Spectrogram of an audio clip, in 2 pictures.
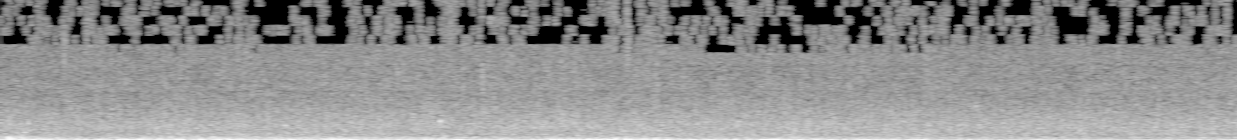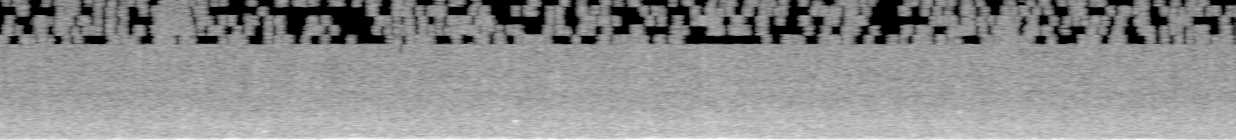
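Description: Steady rain falling, an even hiss, with a low rumble underneath that swells about ten and again about fourteen seconds in.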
